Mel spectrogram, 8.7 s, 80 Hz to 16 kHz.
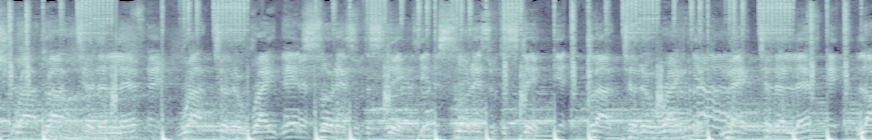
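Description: Trap beat with heavy 808 sub-bass and rapped vocals over it. The bass cuts out briefly twice in the first three seconds.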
